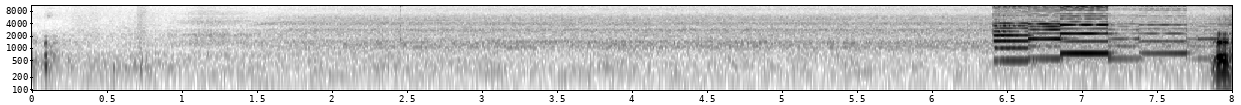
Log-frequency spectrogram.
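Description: DJI Spark drone playing its power-on chime: a short melody of several quick electronic notes near the end, signalling that the drone has booted up. Before it, a faint steady hiss.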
